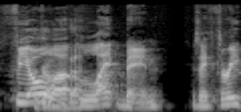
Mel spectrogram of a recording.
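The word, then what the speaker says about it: Fjola: to Fiola light Bane Fiola but that's a j right yeah I know but sometimes how silent J work okay fola Fiola yeah Fiola light Bane is a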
